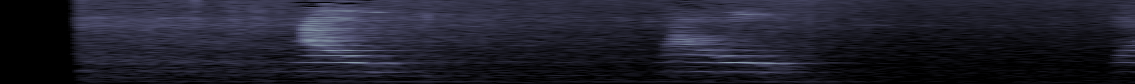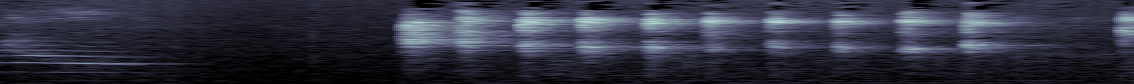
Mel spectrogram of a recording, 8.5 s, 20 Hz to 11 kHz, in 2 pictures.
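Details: Pietro, a 12-year-old African grey parrot, mimics a cat with three drawn-out, falling meows, then rattles off a quick run of about a dozen sharp, high clicks.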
